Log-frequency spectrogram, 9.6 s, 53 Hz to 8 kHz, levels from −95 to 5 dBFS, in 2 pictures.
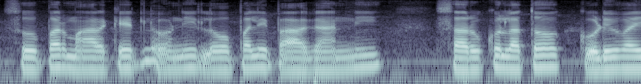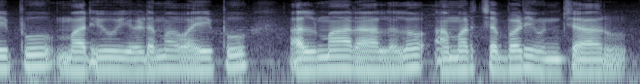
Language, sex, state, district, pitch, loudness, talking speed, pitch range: Telugu, male, Telangana, Hyderabad, 130 Hz, -16 LUFS, 70 wpm, 125-140 Hz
